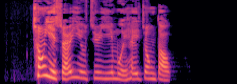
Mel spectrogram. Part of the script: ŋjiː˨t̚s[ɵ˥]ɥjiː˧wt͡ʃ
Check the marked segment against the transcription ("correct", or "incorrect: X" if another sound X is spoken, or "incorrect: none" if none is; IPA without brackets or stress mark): incorrect: ɵ˨˥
